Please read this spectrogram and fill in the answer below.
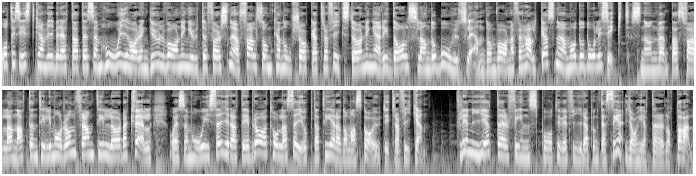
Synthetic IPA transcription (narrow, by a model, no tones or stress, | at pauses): ʔɔt̪ɪlsɪst̪kʰanvɪbɛɾɛt̪ːaːt̪ɛsɛmɦoːiːɦaɾɛnɡʉ̟ːlvɑːɳɪŋʉ̟ːt̪əfœɾsnøːfalːsɔmkʰanuːʂɑːkat̪ʰɾafiːkst̪œːɳɪŋaɾɪd̪ɑːlsland̪ɔbuːhʉ̟ːslɛ̰ːnd̪ɔmvɑːɳafœɾɦalkasnøːmɔd̪ːɔd̪oːlɪɡsɪkt̪snœnvɛnt̪asfalːanat̪ːənt̪ʰɪlɪmɔɾːɔnfɾamːt̪ʰɪlːœːɖakʰvɛlːʔɔ̰ɛsɛmɦoːisɛjːəɾat̪̚d̪ɛæɾbɾɑːat̪hɔlːasɛjɵpd̪at̪ʰeːɾad̪ɔmːanskaʉ̟̰ːt̪əɪt̪ʰɾafiːkə̰n | fleːɳyːheːt̪əɾfɪnspʰɔt̪ʰeːvɛfyːɾapʰɵŋk̚t̪ɛsːejɑːɡhḛːt̪əɾɭʔɔ̰t̪ːava̰l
